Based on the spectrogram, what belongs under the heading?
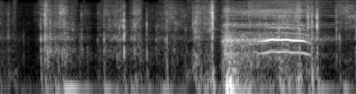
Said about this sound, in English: Mocha literally has a book and he's rustling through the pages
